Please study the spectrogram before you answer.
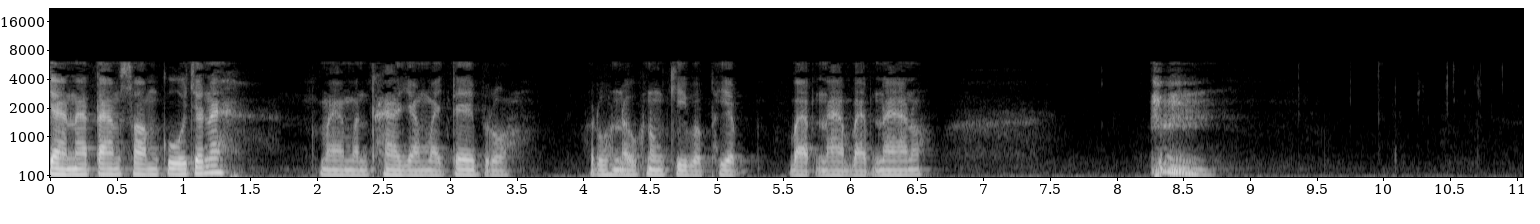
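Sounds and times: man clearing his throat: 8.2 - 9.0.

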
